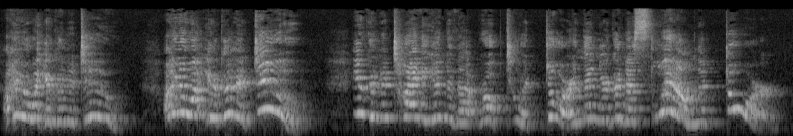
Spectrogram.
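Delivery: high, loud laughing singsong; laughing taunt. Acted. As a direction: giggle it out like a kid who knows the trick. Andrew guesses, laughing.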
